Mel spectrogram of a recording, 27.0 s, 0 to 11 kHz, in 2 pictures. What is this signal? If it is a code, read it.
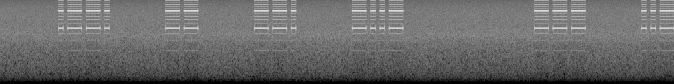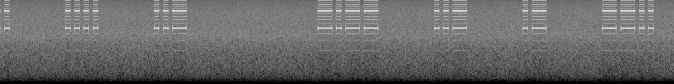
Morse code, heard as a high beeper, machine-sent, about 13 wpm, spaced as for 6 wpm, 3500 Hz. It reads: PMGX OFHU YUAZ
